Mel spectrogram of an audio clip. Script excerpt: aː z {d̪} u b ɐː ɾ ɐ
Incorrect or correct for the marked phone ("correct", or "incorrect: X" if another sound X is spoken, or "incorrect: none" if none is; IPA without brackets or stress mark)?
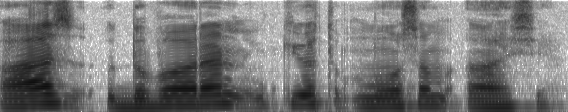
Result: correct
